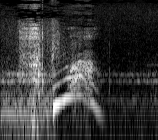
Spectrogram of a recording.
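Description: A young boy gasps in surprise.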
